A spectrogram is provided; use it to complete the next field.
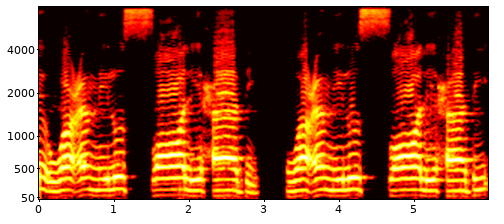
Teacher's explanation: جس طریقے سے ہم سین کو پڑھتے ہیں اسی جگہ سے صاد کو بھی پڑھیں گے، صرف موٹی آواز پیدا کر دیں گے تو وہاں سین اور صاد کا فرق پیدا ہو جائے گا.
